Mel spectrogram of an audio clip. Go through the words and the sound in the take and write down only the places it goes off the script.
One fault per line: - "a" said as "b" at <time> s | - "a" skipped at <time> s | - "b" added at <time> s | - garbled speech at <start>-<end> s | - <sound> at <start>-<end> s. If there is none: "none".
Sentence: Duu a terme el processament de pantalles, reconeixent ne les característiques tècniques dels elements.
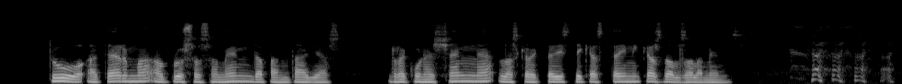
- laugh at 7.9-9.0 s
